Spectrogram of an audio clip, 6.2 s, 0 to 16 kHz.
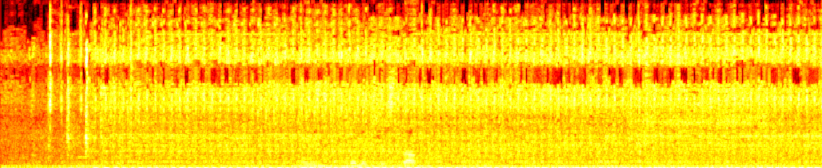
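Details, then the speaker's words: Honda Click V2 scooter, 64K on the odometer, idling after tensioner and cam replacement and valve clearance adjustment: steady even idle pulsing about three times a second, no top-end rattle or tick; back to stock sound. "Pinalitan natin ng tensioner, tapos cams kasi may tama na yung cams bearing na ito kanina. Tapos chinonap na natin valve clearance. Ito na yung moment of truth nya."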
